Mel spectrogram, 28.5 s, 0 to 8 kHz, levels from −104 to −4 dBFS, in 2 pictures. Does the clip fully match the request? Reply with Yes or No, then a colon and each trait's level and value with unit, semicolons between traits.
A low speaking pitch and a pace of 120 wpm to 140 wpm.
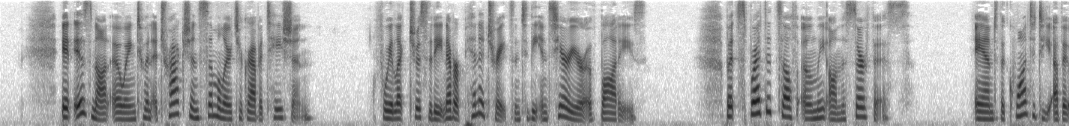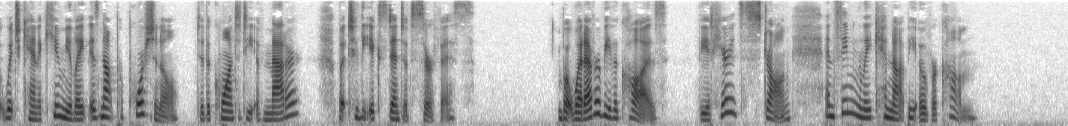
No: high, 190 Hz; slow, 135 wpm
